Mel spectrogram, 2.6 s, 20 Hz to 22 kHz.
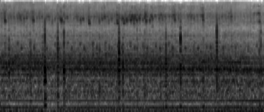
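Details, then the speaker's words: Mercedes C180 Kompressor (W203, M271 supercharged) idling after head gasket replacement: busy idle with a light irregular ticking over the engine note; owner suspects a small exhaust leak, unconfirmed. One warning light, as before the repair. Coolant low. "Might be an exhaust leak. It is running. I claim victory."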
